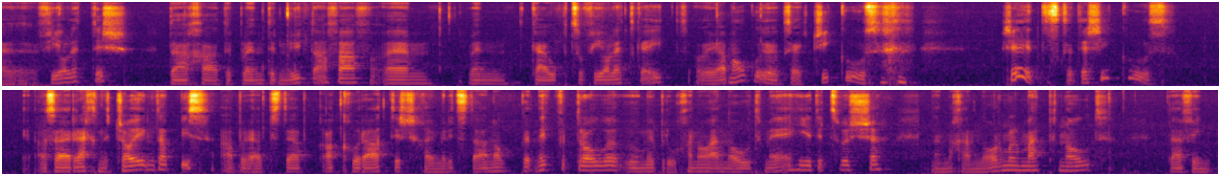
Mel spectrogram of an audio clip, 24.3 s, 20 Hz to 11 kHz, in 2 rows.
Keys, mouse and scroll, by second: 1.5 click, 6.4 middle click, 7.7 middle click, 10.5 middle click, 14.8 middle click, 23.2 shift+a.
